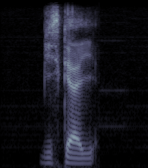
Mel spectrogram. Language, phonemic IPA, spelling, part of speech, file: French, /bis.kaj/, Biscaye, proper noun, Fr-Biscaye.ogg
- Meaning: Biscay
